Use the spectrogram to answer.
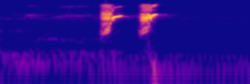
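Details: A rapid double chip, thin and very high-pitched, from an actively singing pentis raja flowerpecker, set against a faint low droning hum.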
